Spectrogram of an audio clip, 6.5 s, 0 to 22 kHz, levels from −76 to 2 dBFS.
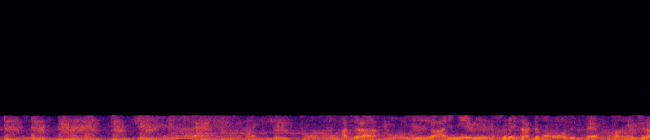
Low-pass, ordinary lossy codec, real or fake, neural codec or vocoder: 7.2 kHz; AAC, 16 kbps; fake; codec, 16 kHz, 4.8 kbps, FACodec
